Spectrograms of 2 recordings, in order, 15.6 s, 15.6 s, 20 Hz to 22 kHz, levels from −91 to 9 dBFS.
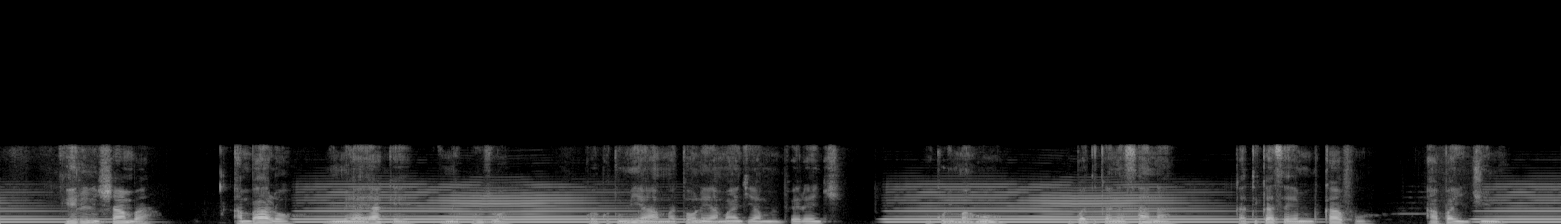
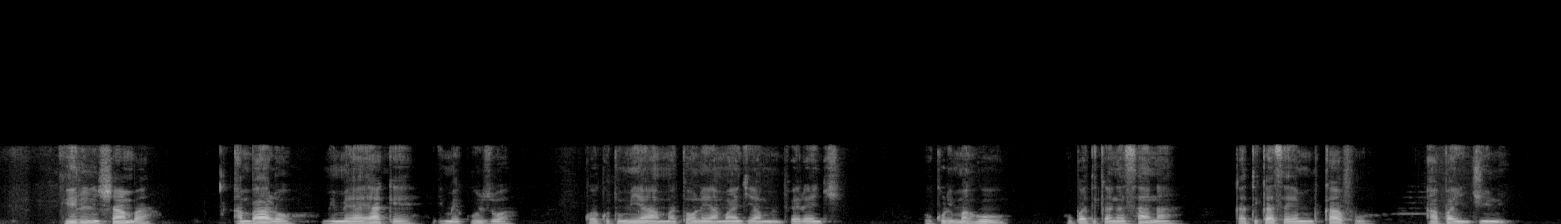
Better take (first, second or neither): second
